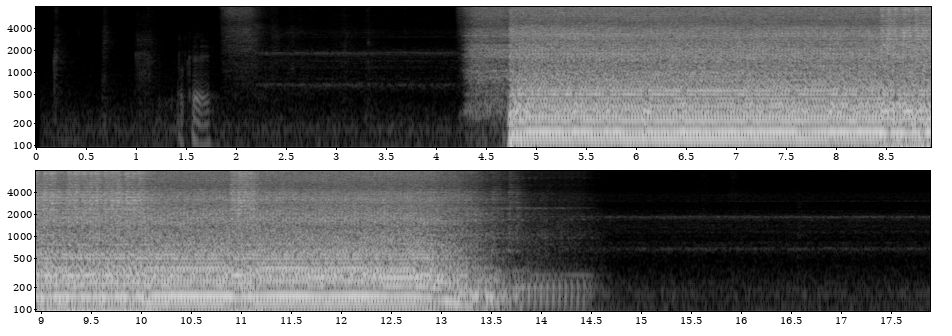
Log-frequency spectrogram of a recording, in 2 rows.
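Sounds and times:
pneumatic jackhammer: 4.3 - 14.6.

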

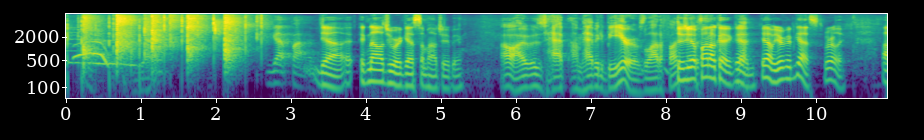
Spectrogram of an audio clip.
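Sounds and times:
applause: 0.0 - 2.8
speech: 2.7 - 10.9.

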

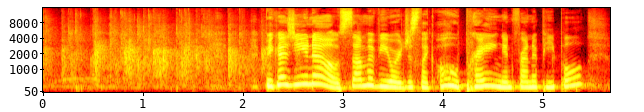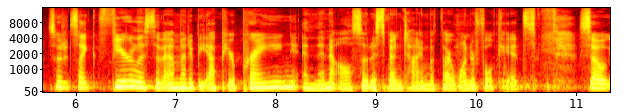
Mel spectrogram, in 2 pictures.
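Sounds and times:
audience applause: 0.0 - 2.4
speech: 2.2 - 11.3.

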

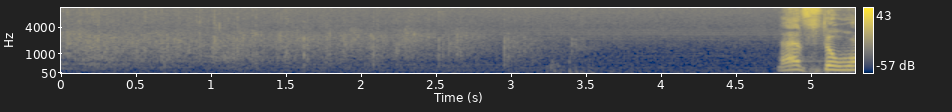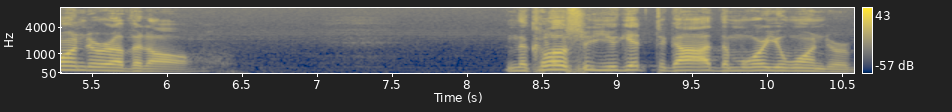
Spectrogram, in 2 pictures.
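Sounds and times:
audience clapping: 0.0 - 3.6
speech: 4.8 - 6.2, 8.2 - 10.5.

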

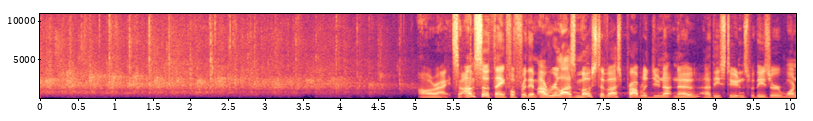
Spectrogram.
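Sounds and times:
audience applause welcoming two college students onto a stage: 0.0 - 5.3
speech: 5.0 - 10.0.

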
